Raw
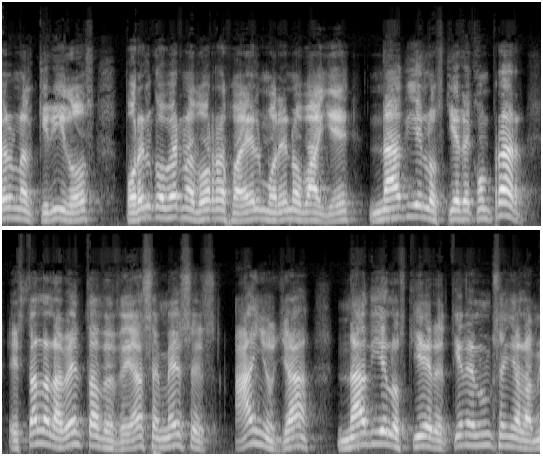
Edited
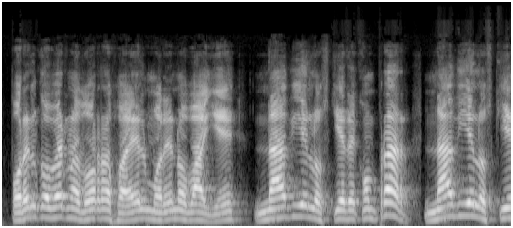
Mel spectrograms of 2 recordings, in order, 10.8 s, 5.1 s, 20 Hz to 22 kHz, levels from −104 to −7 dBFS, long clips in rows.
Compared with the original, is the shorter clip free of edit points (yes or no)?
no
